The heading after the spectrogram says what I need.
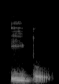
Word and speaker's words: Igbo: They spell it Igbo, if I'm not mistaken, or Igboo or Igbo, Ibu. The G is silent.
